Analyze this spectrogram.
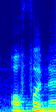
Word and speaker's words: often: Often jangan sebutkan T ya, silent T. Often tidak bunyi. Kita sekarang suka sebut often. Salah ya. Bukan often tetapi often. Often ya. Jangan bunyikan T, T silent T ya.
